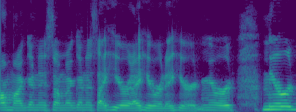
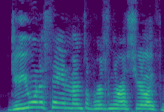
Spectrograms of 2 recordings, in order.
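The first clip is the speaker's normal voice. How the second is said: much higher and fast; rhetorical challenge; 8 semitones higher, much faster than usual. Real, not acted. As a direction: fire the question at them. Challenging the viewer.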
